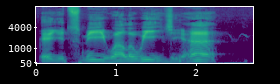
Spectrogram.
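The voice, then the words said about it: Impression of Waluigi's cartoonish voice. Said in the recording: “I'll do an impression for you now.”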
